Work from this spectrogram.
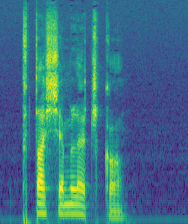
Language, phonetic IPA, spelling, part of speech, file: Polish, [ˈptaɕɛ ˈmlɛt͡ʃkɔ], ptasie mleczko, noun, Pl-ptasie mleczko.ogg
